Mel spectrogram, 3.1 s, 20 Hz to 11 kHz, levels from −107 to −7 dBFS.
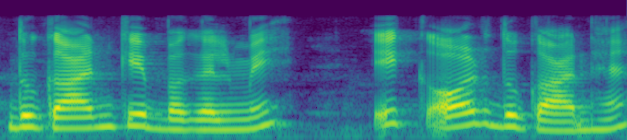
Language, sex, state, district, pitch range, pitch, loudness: Hindi, female, Uttar Pradesh, Etah, 195-255 Hz, 225 Hz, -18 LUFS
